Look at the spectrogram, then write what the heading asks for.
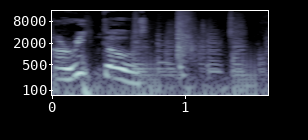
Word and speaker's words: Jarritos: to say it because I used to say you know Doritos like the J is silent it's haritos El Burrito yo they good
